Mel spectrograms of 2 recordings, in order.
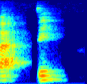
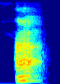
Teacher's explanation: un joven pronuncia como a, glotalizando esa T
